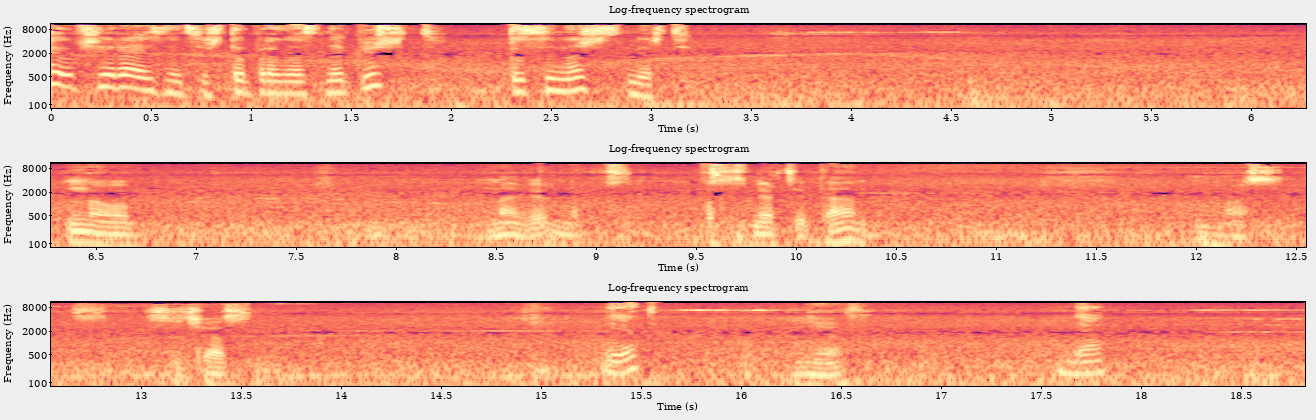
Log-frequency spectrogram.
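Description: A man speaks quietly, close by.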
